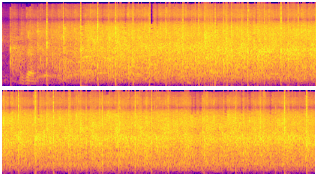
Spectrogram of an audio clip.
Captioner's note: applause and cheering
